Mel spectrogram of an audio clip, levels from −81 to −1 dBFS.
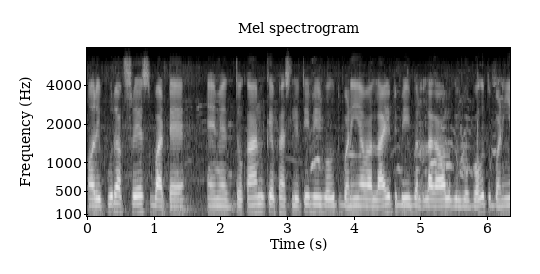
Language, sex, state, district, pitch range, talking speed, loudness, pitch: Bhojpuri, male, Bihar, East Champaran, 120-130 Hz, 190 wpm, -17 LUFS, 125 Hz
